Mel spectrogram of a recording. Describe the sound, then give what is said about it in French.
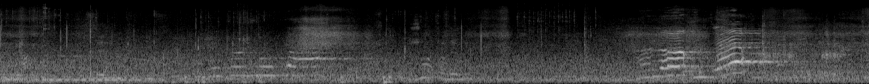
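Children playing outdoors in a park, some riding bikes, with scattered high voices and shouts over a busy background hum, and a couple of brighter, louder cries rising near the end. “Et des enfants qui jouent.”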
